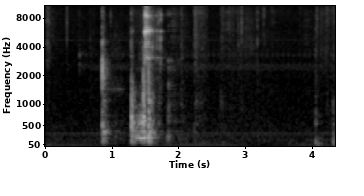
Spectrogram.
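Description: Clear acrylic stamp block handled on a hard craft surface: a sharp tap about a second in, then a louder, brief clattering clink, followed by a few faint ticks.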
